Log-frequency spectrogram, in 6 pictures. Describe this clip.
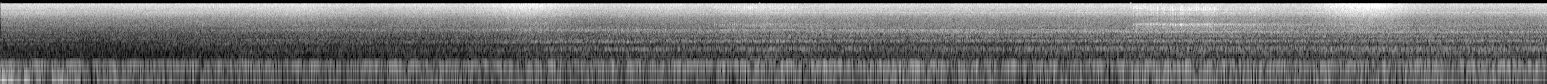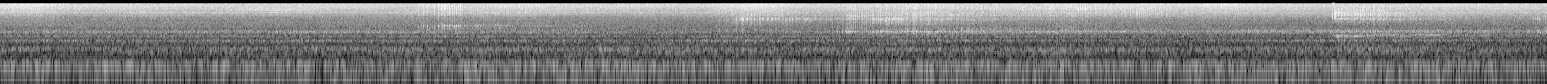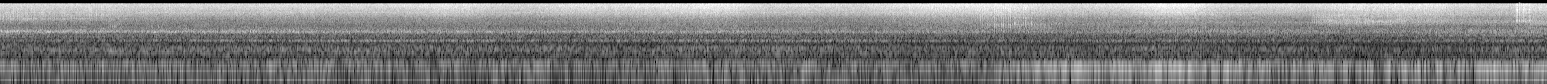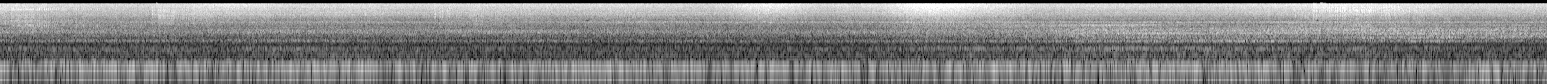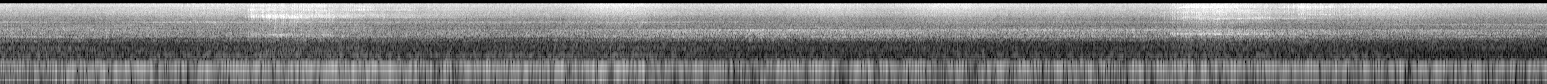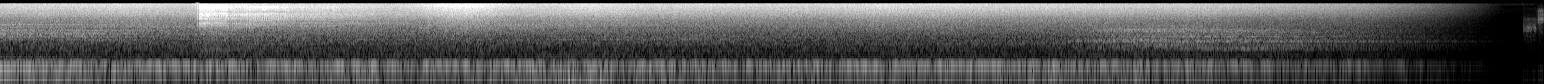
Shadow Maker - Cellar
What you hear is the sound of an old mystic Engine, or something else, i don´t know. it haunts this old house for almost ten years. Will you discover the truth that lies beyong the darkness of the houses cellar? I made it with Audacity. Use it if you want and you don´t have to ask me to. But i would be nice to tell me, when you used it in one of your projects.
Ambiance, Ambience, Ambient, Atmosphere, Cellar, Cinematic, Creature, Creepy, Dark, Drone, Engine, Entrance, Evil, Fantasy, Film, Free, Ghost, Hall, Halloween, Horror, Light, Maker, Movie, Nightmare, Passing, Public, Scary, Shadow, Sound, Spooky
